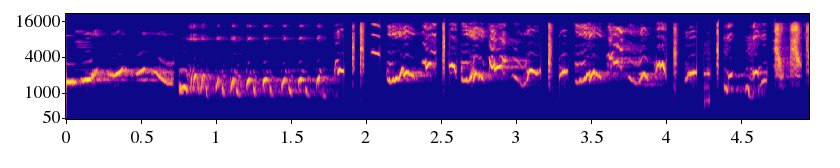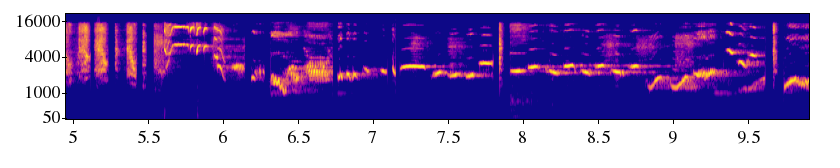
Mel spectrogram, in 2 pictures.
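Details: Female white-rumped shama calling to a male, lure recording: a rapid trill, then dense harsh, squawky and chattering notes that give way to thinner whistled phrases.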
